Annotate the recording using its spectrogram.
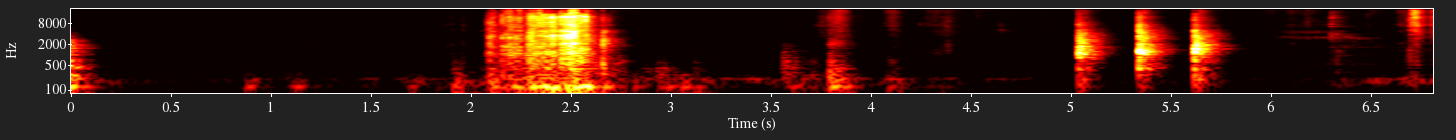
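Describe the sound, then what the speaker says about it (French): Tarot cards being shuffled in several quick bursts, with a long riffling rush early on, quieter handling sounds between, and three sharp snaps of cards near the end, close and alone. "On va aller tirer quelques cartes"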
